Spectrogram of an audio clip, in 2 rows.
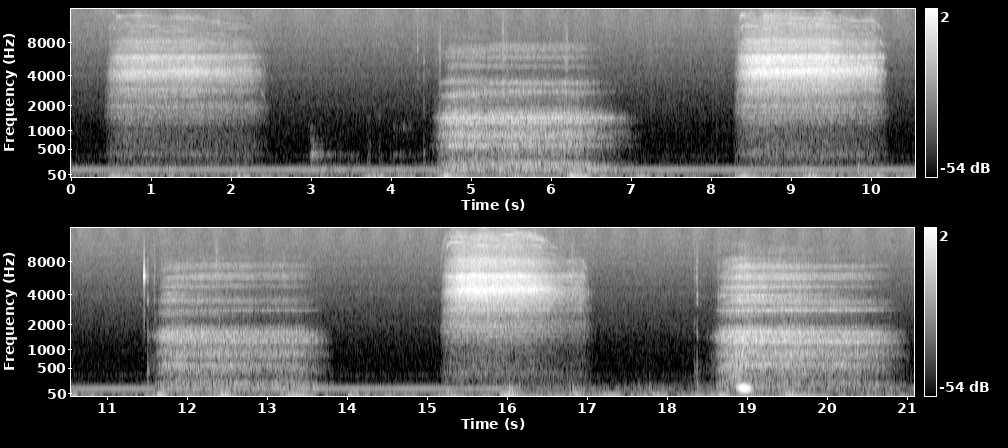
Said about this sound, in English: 3 seconds for the movement of the air in, and 3 seconds for the movement of the air out. You can breathe along with me.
